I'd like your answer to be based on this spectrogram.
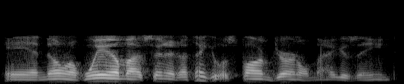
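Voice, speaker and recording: A man's voice: medium pitch, moderate pace. An older man from Alabama with a Southern accent, telling outdoor stories as a podcast guest in a folksy, chuckling way. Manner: folksy, chuckling between anecdotes. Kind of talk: casual storytelling chat. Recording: narrow phone-like podcast audio.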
